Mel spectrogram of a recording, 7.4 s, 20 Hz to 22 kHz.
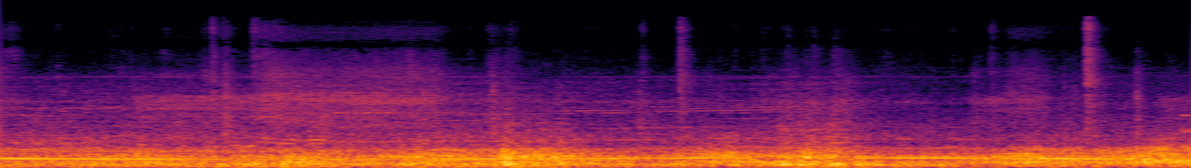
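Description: Cabin noise aboard a Škoda 25Tr Citelis electric trolleybus under way: a steady low rumble of the ride with a constant low hum.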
